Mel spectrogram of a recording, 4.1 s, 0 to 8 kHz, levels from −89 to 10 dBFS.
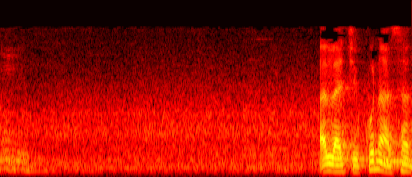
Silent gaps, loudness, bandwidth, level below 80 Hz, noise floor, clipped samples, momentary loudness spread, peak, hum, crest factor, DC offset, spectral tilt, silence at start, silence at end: none; -19 LUFS; 5.2 kHz; -64 dBFS; -41 dBFS; under 0.1%; 23 LU; -2 dBFS; none; 22 dB; under 0.1%; -11.5 dB/octave; 0 s; 0 s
